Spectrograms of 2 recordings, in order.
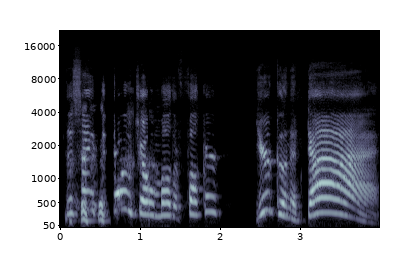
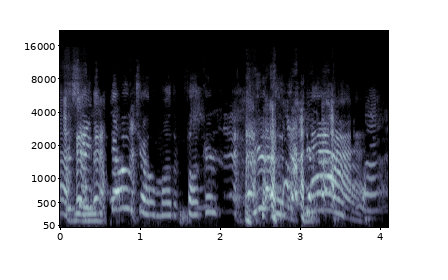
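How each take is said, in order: First: High tough-guy threat, slowing on the end; Max DeVille impression. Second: Even higher mock threat, laughing through it; higher Max DeVille impression. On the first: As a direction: snarl it up high, then drag out the last words. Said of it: "that is a Max DeVille impersonation". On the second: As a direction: push it higher still, cracking up on the end. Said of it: "Still a little high, higher in register".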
